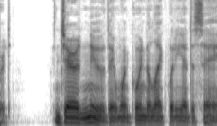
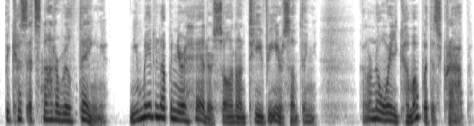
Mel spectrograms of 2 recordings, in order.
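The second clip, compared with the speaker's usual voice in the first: raised, quick, fed-up retort; higher, faster exasperated yelling; exasperated shout; 10 semitones higher, 3 dB louder, faster than usual. A narrator's reading. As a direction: snap back at him, exasperated. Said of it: "Anna shouted".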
